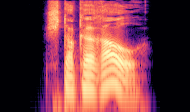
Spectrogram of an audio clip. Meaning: a municipality of Lower Austria, Austria
- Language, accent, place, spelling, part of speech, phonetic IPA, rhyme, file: German, Germany, Berlin, Stockerau, proper noun, [ʃtɔkɐˈʁaʊ̯], -aʊ̯, De-Stockerau.ogg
